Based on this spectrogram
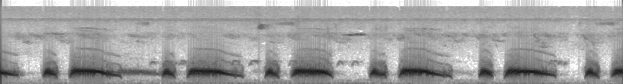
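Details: Spotted dove used as a lure for wild birds, cooing rapidly: about six loud phrases in six seconds, each a short clipped note followed by a longer rounded coo that dips at the end, over faint low hum.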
